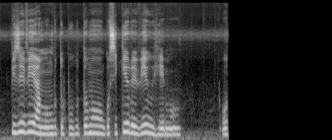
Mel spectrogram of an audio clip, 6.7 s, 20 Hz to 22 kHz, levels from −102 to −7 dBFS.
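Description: Speech, with no technical faults found; the level eases down in a smooth editorial fade-out from around 4.5 s to 4.59 s, with no click or hard edge.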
